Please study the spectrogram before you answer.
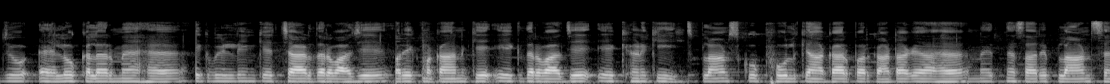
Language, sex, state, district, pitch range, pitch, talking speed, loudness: Hindi, male, Jharkhand, Deoghar, 135-145 Hz, 140 Hz, 165 wpm, -17 LUFS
